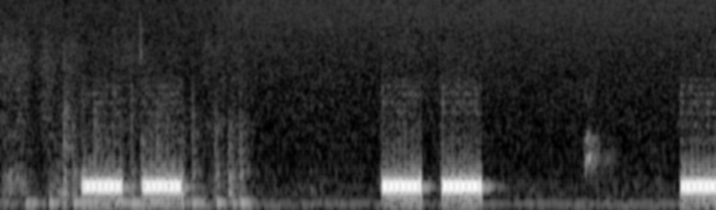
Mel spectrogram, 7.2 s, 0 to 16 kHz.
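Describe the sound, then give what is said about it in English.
Telephone ring tone in a public phone box: steady electronic buzzes in pairs, two full double rings and the start of a third, with faint low murmur between them. “10 minutes it took this one to answer. For those of you listening, this is a public phone box.”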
